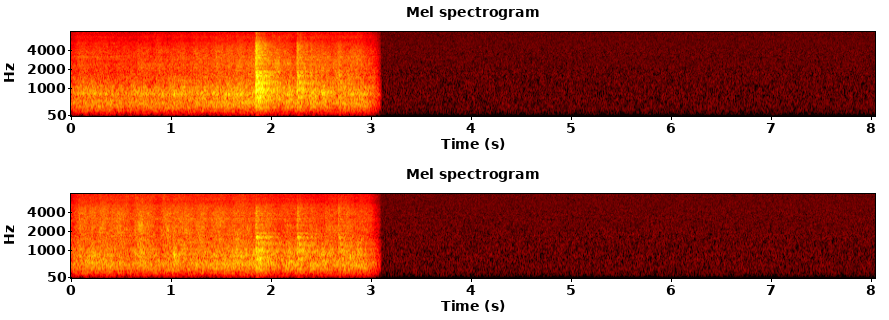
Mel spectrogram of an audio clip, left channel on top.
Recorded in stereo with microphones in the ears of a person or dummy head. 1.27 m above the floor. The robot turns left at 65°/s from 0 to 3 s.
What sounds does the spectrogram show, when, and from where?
1.8 s a clap: 50° left (ahead or behind); by 2.8 s 10° right (ahead or behind)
